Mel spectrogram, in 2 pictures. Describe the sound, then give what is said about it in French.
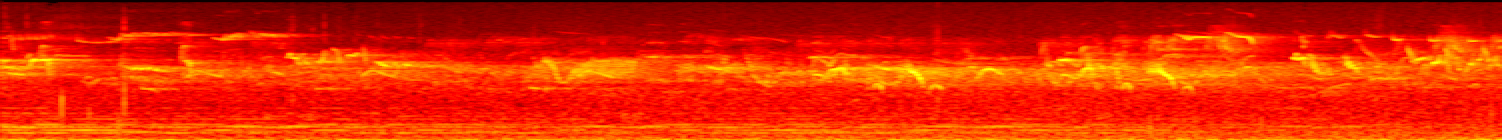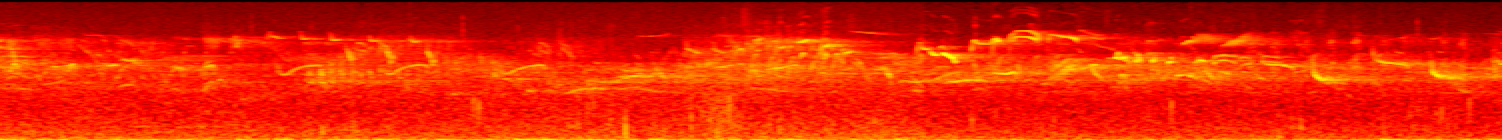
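A dense chorus of many birds singing at once at sunrise on the slopes of the Cagire mountain, overlapping chirps and trills filling the air continuously at moderate volume, with no voices, just a steady outdoor hum beneath. “Les oiseaux, une myriade d'oiseaux chantent ses gousilles.”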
